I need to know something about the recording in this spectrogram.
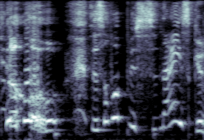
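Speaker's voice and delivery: loud, high and laughing; excited. Real, not acted. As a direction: burst out hyped. Hyped about gladiator story. (très excité)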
